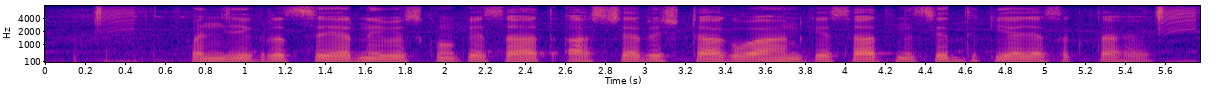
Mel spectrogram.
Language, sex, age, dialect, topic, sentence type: Hindi, male, 25-30, Kanauji Braj Bhasha, banking, statement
